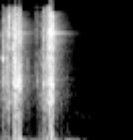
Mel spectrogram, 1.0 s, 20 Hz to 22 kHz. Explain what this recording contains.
Here's a sound to go with the last one. Please enjoy. Recorded using a H4NPro in doors. Mixed in Audacity.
